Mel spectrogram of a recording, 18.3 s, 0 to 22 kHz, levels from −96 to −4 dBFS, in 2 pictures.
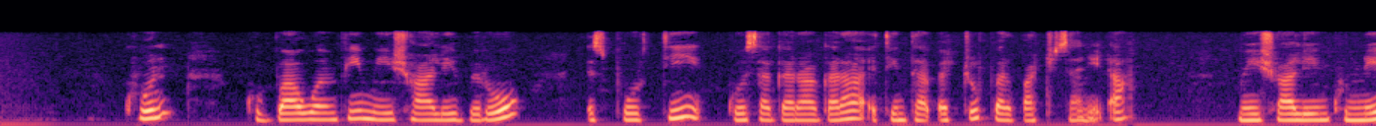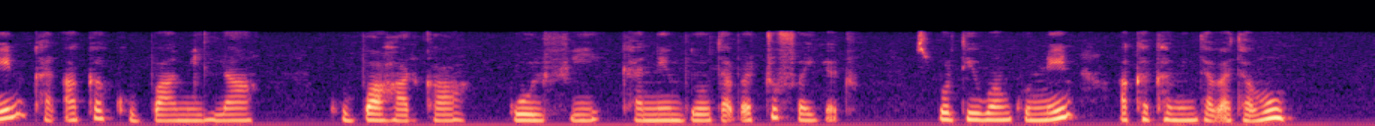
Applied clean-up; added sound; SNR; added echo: none; none; none; none.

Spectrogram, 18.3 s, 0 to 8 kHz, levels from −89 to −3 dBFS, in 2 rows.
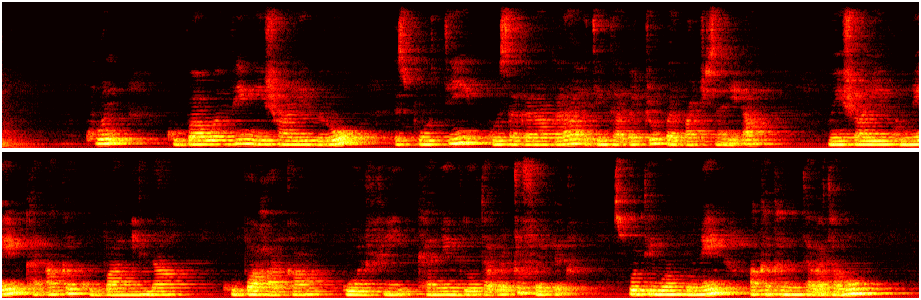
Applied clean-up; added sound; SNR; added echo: none; none; none; reverberation time 1.9 s.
